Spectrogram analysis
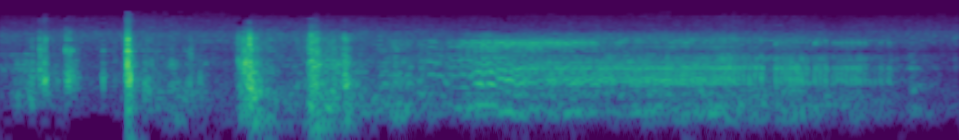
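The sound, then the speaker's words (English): A few sharp clicks and knocks, then a long, drawn-out creaking squeak of a door hinge as the front door of a house swings open, fairly quiet and with no voices. “Well, we've opened the front door now. Maybe you heard the hinge squeak a little.”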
